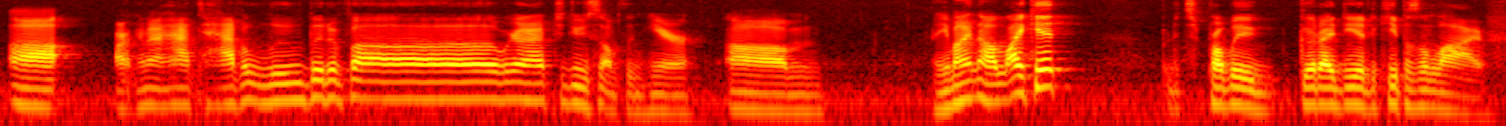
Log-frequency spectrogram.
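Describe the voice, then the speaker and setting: A man voicing a mysterious wealthy man who gives brisk, commanding orders. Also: mid-range voice, expressive, natural voice.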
